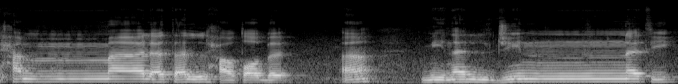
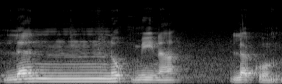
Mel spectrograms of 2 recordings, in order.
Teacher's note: فالنون والميم المشددتان والمدغمتان غنتهما أطول ما تكون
